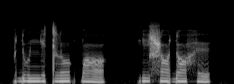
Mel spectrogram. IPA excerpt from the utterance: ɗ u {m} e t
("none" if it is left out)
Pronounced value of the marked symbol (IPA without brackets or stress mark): ɲ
